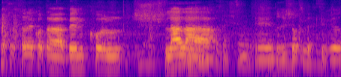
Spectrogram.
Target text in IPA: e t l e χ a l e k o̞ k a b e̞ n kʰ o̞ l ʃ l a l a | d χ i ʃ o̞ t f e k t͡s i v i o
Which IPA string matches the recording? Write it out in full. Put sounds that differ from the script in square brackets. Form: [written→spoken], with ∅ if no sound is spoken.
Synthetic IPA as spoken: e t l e χ a l e k o̞ [k→t] a b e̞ n kʰ o̞ l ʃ l a l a | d [χ→ʁ] i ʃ o̞ t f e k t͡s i v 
